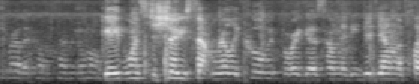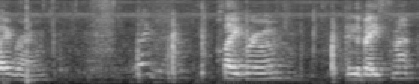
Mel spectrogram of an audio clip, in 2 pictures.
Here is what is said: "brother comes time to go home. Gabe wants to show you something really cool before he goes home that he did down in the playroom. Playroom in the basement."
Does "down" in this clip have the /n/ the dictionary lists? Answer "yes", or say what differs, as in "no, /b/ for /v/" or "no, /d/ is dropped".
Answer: no, /n/ is dropped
